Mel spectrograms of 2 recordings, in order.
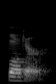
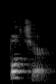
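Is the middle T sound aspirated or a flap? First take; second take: flap; aspirated. First: The middle T is a quick flap. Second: The middle T is aspirated with a puff. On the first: This is the usual, everyday way of speaking. "I will use that flap sound" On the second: This is used in formal situations. "I will shift and use the aspirated T sound"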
